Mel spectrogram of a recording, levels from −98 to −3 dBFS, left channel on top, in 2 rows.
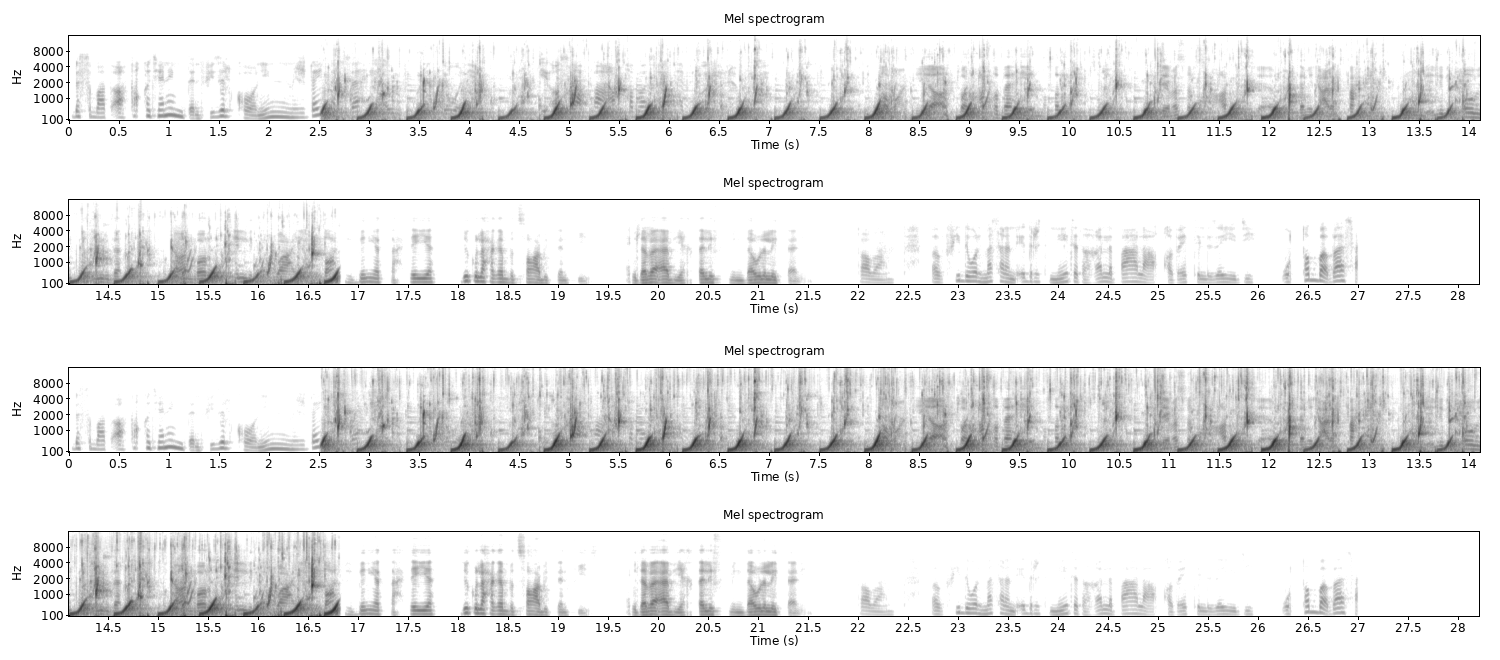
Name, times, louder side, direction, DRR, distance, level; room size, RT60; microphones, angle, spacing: voice 1, 0.0-4.2 4.7-7.0 15.1-15.3 19.8-20.0 22.0-26.0 26.2-27.0, left 2 dB, 55° left, 6.8 m, -65 dB
sound 1, 2.5-16.8, right 5 dB, 65° right, 0.4 m, -34 dB
voice 2, 8.1-10.5 10.9-14.7 15.1-17.8 18.0-19.3 19.7-21.4, right 3 dB, 35° right, 1.4 m, -55 dB
head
